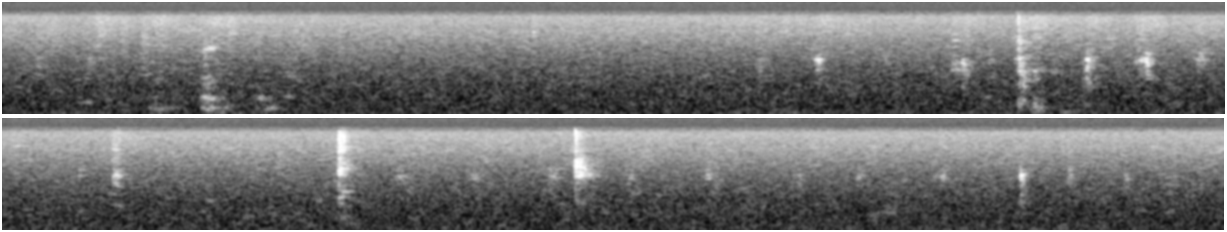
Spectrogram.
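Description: A paintbrush taps and dabs softly against a palette.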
